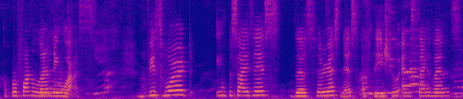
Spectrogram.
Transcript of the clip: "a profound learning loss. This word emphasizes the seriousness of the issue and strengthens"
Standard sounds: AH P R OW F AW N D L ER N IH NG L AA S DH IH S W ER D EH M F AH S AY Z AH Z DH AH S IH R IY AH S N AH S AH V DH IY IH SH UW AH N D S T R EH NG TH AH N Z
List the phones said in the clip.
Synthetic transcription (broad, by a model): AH P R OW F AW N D L ER N IH NG L AA S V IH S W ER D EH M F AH S AY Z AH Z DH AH S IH R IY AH S N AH S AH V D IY IH SH UW AH N D S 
